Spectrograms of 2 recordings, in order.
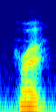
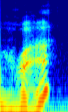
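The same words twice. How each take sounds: First: The tone is low and falls. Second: The tone dips and then rises. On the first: It means peace and harmony. "qui est la paix et l'harmonie" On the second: It means fire. "qui est le feu"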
